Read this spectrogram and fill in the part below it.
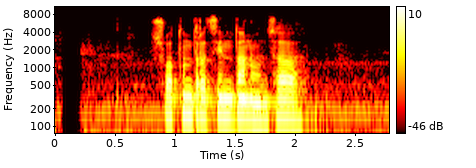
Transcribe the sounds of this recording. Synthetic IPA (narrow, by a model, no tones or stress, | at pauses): swʌt̪ʌnt̪rʌt͡sint̪ʌnɦunt͡sʰʌ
